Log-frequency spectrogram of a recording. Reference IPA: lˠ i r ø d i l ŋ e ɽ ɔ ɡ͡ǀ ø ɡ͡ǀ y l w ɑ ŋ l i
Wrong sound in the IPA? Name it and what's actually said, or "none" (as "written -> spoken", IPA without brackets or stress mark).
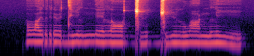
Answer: ɽ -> l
